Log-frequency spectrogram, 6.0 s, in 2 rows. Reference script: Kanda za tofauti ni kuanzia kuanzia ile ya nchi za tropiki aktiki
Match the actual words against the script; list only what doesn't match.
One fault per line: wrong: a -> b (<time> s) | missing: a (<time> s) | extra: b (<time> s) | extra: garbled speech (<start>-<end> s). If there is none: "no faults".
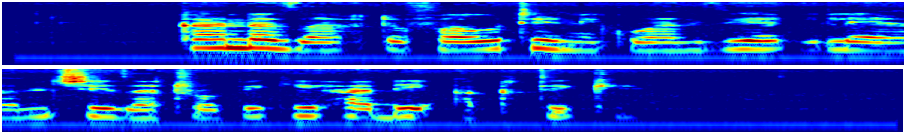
missing: kuanzia (2.6 s)
extra: hadi (4.1 s)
